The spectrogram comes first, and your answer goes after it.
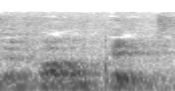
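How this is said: It is said with a South African pronunciation. The speaker calls it right. "The proper pronunciation is apartheid. That's the way we grew up"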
